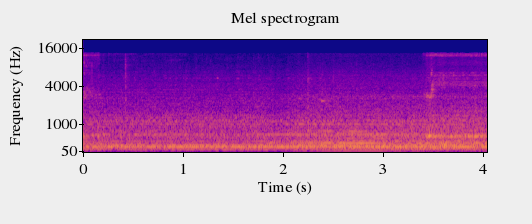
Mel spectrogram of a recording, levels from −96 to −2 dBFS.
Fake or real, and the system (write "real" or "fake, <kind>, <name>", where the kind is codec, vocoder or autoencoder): real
